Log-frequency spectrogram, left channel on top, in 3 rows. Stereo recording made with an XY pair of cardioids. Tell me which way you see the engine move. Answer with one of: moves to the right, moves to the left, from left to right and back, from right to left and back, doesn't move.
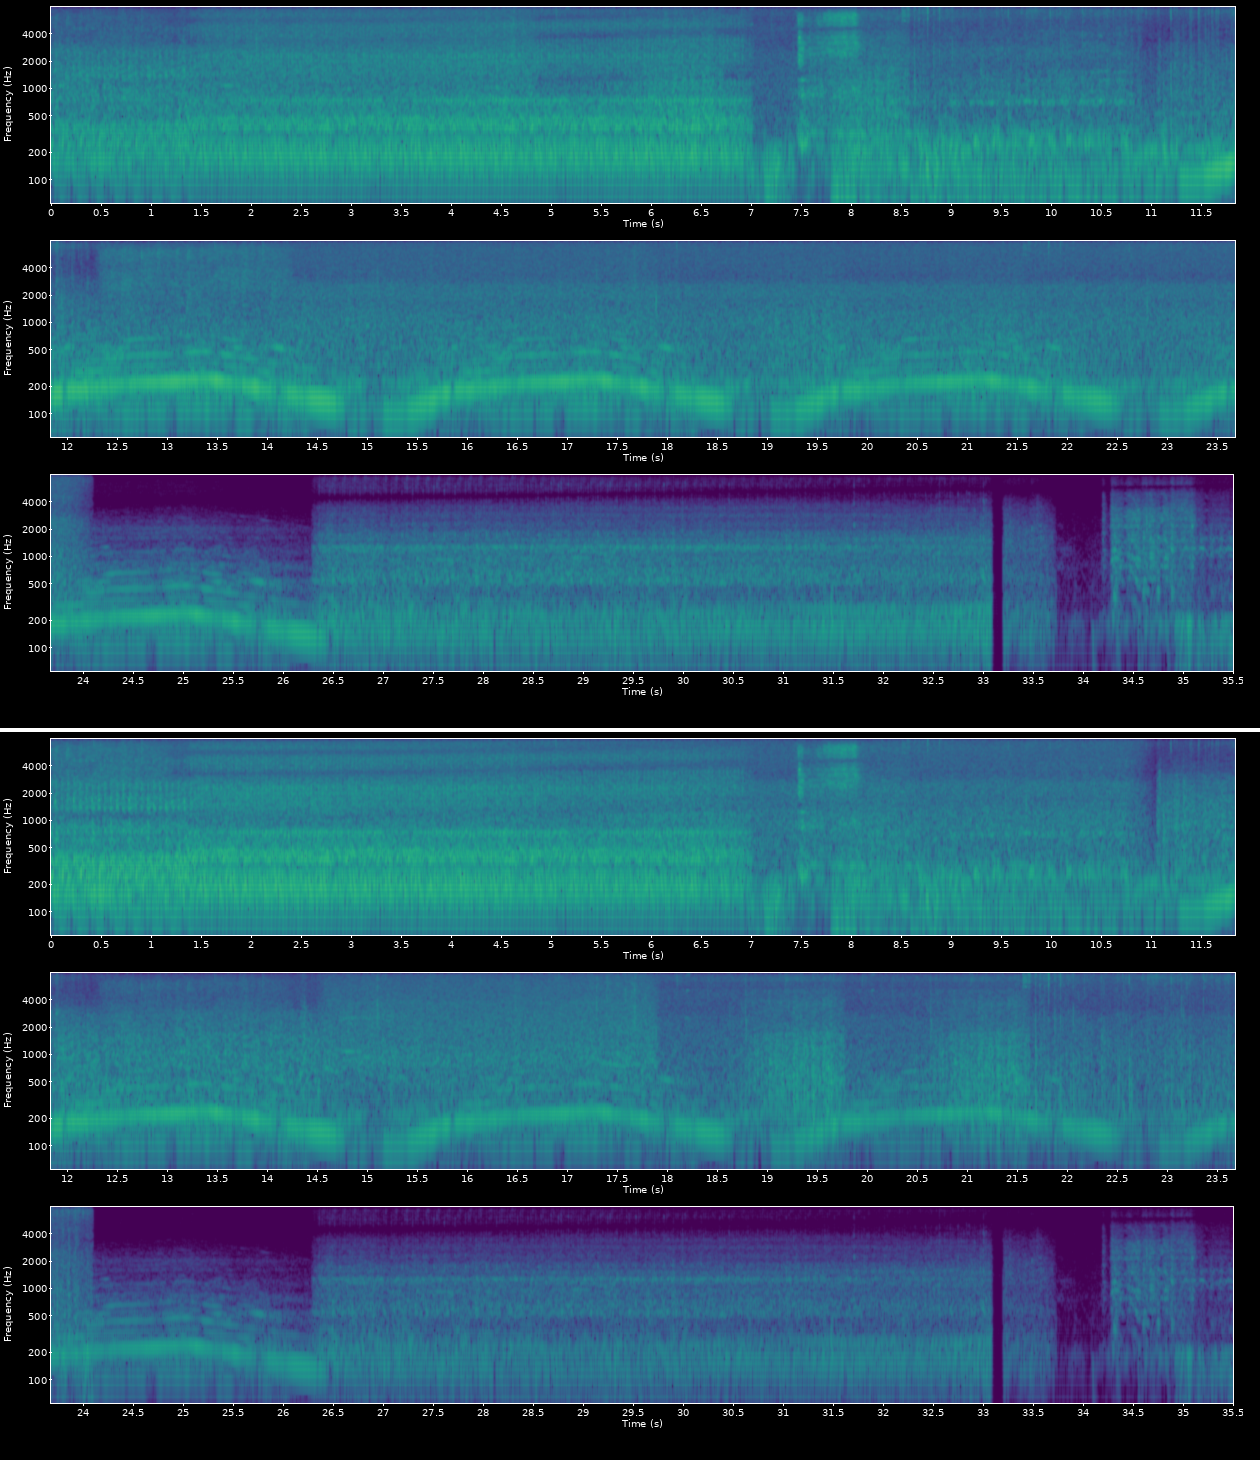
moves to the left.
